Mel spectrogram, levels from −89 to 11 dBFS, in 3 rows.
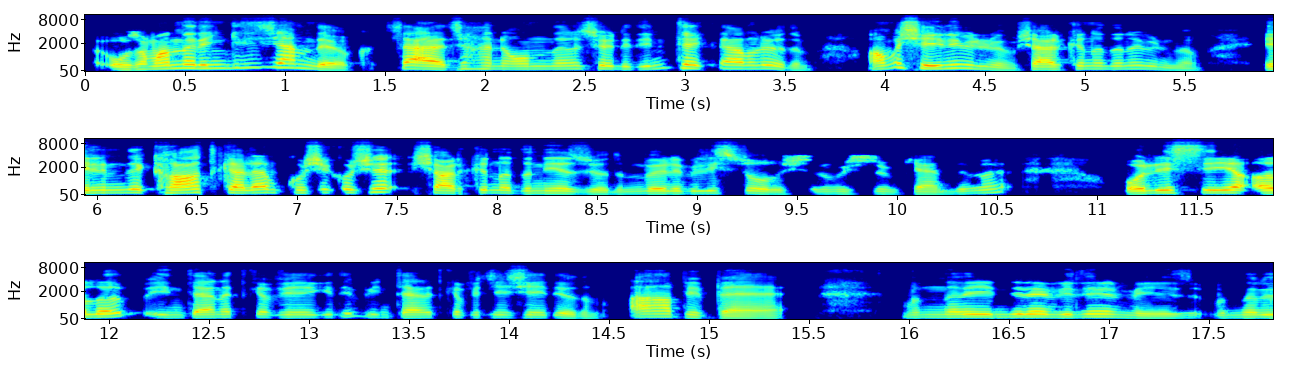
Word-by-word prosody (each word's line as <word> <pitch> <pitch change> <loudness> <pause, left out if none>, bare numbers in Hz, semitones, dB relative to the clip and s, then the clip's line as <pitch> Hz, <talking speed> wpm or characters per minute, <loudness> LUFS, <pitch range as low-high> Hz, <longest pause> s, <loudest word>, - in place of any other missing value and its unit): O 135 -2 +1
zamanlar 180 +8 +5
İngilizcem 225 +1 +1
de - - +5
yok, - - -3
sadece 170 -2 +5
hani 170 -2 -4
onların 160 +3 -3
söylediğini 165 +2 -4
tekrarlıyordum. 185 - +1 0.3
Ama 250 - +2
şeyini 205 -1 +5
bilmiyorum 130 - -5
şarkının 140 - 0
adını 170 +2 -6
bilmiyorum. 110 -10 -11 0.3
Elimde 165 +4 +1
kağıt, 165 +3 +6
kalem 175 +3 +4
koşa 165 +3 0
koşa 205 +3 +2
şarkının 150 +3 +2
adını 145 -1 -6
yazıyordum. 120 -2 -5
Böyle 135 0 0
bir 135 - -8
liste 145 0 -3
oluşturmuştum 120 0 -7
kendime. 125 +8 -6 0.7
O 140 - +4
listeyi 165 0 +4
alıp, 160 +2 +2
internet 145 +1 -3
kafeye 145 0 -6
gidip, 150 +5 -13
internet 145 -1 -5
kafeciye 145 -1 -11
şey 140 0 -6
diyordum: 110 0 -8
"Abi 165 -3 0
be, 110 +1 -2 0.6
bunları 150 +2 -2
indirebilir 160 +1 0
miyiz? 115 -3 -8
Bunları" 140 +3 -6
155 Hz, 150 wpm, -24 LUFS, 140-170 Hz, 0.7 s, kağıt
